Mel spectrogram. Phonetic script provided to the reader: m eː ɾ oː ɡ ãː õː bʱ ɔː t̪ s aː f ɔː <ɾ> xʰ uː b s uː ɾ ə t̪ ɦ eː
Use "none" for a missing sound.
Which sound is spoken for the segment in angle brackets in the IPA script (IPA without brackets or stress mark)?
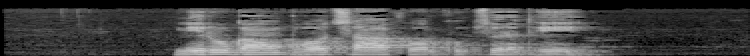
ɾ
